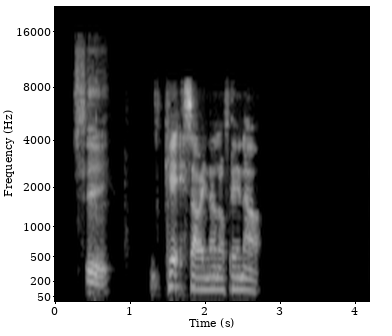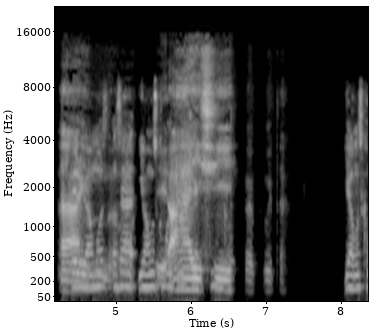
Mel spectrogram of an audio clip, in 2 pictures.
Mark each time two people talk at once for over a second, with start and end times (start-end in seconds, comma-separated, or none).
4.4-6.6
